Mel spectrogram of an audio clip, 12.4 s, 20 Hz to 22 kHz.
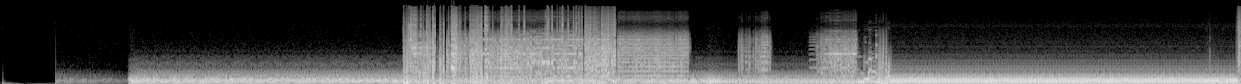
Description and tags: airplane bermuda triangle
Casio CA110 circuit bent and fed into mic input on Mac. Trimmed with Audacity. No effects.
